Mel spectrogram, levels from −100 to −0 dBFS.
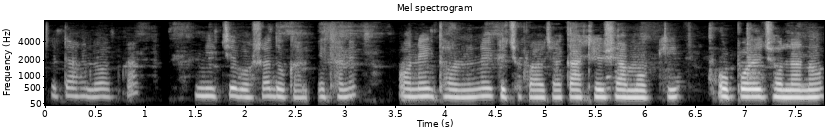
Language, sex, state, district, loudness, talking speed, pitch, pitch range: Bengali, female, West Bengal, Purulia, -21 LUFS, 125 wpm, 230 Hz, 220-240 Hz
